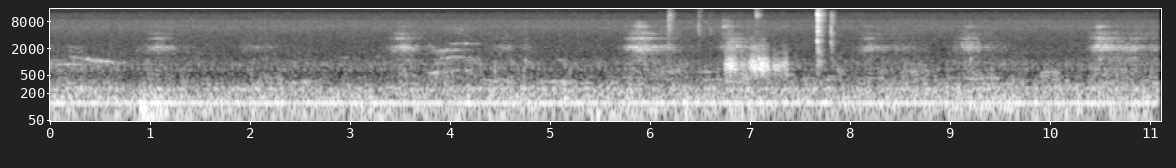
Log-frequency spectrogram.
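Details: Westinghouse Art Metro ceiling fan motor giving a steady low electrical hum, straining on a bad run capacitor.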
